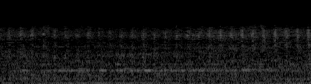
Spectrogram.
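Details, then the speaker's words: Honda Dream Yuga motorcycle after replacing the gear pinion that knocked in 2nd, 3rd and 4th gears: a quiet, steady single-cylinder patter with no gear noise; the repair is complete. "गाड़ी start है गाड़ी का sound भी सही है सारा चीज complete"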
